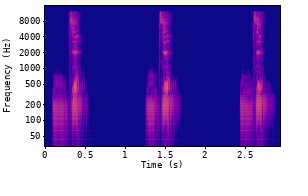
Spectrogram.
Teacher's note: 공기를 막았다가 드 드 드 성대 울림만 넣어 주시면 되겠죠 드 드 드 이때 으 받침 넣으시면 드드드 아니죠 드 드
